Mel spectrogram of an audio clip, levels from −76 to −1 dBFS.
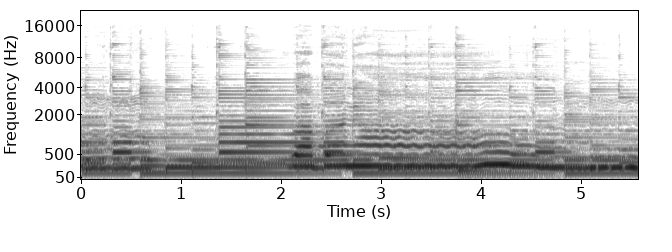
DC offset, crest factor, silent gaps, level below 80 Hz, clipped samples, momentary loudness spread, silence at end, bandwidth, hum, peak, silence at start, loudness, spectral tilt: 0.1%; 14 dB; none; -58 dBFS; under 0.1%; 6 LU; 0 s; 13 kHz; none; -4 dBFS; 0 s; -17 LUFS; -7.5 dB/octave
